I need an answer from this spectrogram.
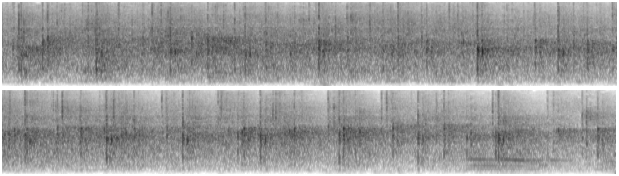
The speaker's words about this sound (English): will you go ahead and join me in welcoming Jared up? Give him a big round of applause.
